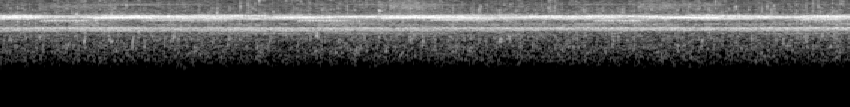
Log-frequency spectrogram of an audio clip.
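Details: Crickets in a forest beside a small river, an unbroken high shrill chorus holding two steady pitched tones, with faint ticking pulses and a soft rushing of flowing water underneath.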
